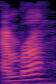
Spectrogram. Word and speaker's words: Edinburgh: learned the other day the locals say embra edinburgh edinburgh no i have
